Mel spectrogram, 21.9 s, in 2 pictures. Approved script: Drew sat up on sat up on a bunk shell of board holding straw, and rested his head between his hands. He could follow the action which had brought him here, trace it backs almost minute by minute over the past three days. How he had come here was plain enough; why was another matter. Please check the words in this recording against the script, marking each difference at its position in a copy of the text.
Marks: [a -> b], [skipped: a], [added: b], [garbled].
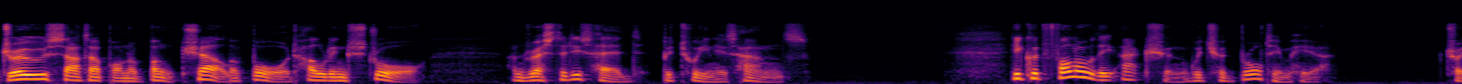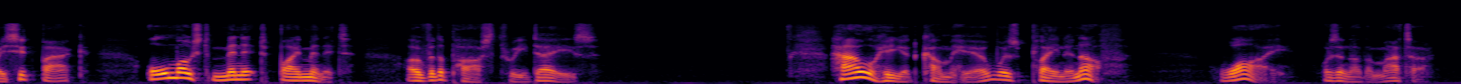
Drew sat up on [skipped: sat up on] a bunk shell of board holding straw, and rested his head between his hands. He could follow the action which had brought him here, trace it [backs -> back] almost minute by minute over the past three days. How he had come here was plain enough; why was another matter.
